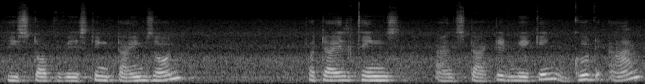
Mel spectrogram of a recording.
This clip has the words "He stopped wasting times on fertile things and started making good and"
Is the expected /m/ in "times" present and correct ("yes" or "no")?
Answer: yes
